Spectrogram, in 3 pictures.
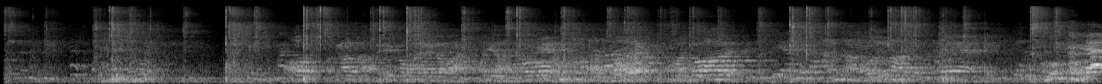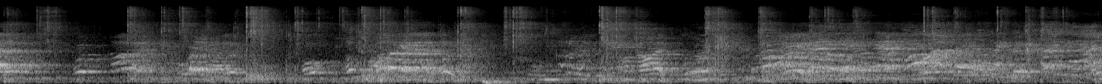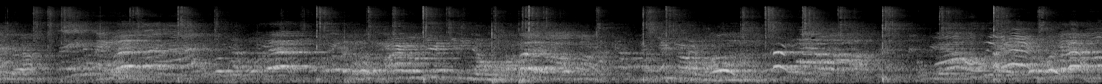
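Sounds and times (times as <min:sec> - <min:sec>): background chatter of voices: 0:00.0 - 0:33.0.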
